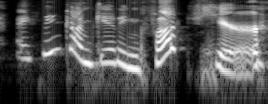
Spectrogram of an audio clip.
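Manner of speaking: put-on sweetest little old lady voice, high and swooping. Speaker retelling a phone call with a member, imitating a sweet old lady. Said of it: "In the sweetest, most old lady tone you could possibly have".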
